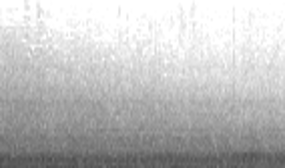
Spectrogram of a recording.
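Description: Electronic dance music from a festival DJ set, in a passage of held synth chords over a dense wash of noise with no strong beat, slowly getting quieter.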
